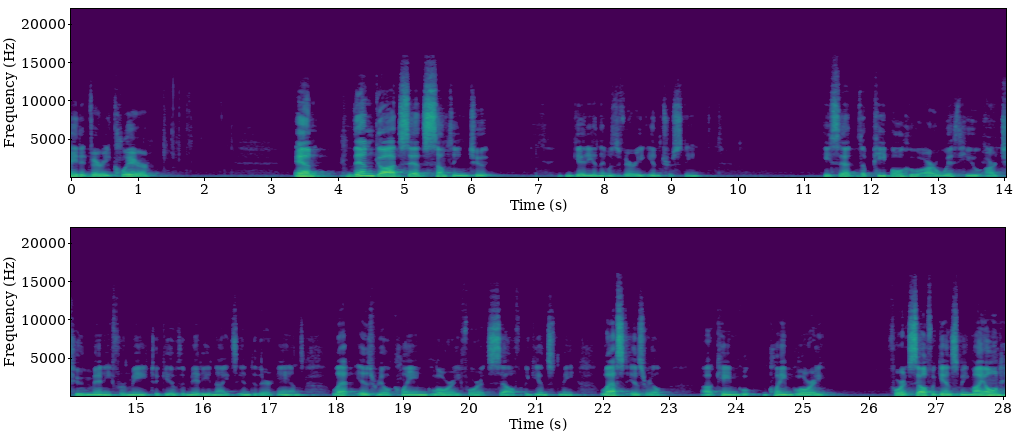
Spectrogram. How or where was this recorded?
large echoing room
